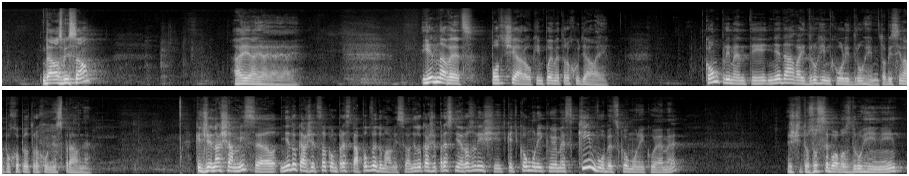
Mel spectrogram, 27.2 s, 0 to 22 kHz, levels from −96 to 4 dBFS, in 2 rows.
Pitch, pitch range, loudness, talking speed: 140 Hz, 120-170 Hz, -21 LUFS, 110 wpm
